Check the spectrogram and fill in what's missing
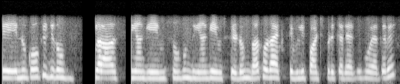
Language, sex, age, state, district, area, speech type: Punjabi, female, 30-45, Punjab, Kapurthala, rural, conversation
